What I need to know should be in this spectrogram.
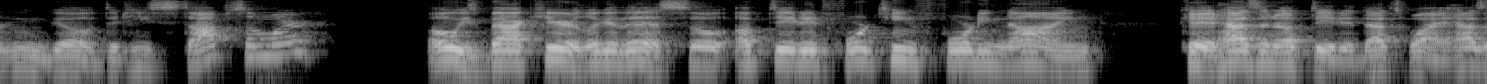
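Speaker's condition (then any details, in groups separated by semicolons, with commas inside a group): No condition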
